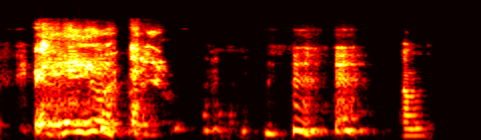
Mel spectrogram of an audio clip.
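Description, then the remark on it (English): A loud burst of coughing from a person with a bug, during an interview: a harsh first cough followed by several shorter, rougher coughs and throat-clearing sounds in quick succession, with no talking. “Apologising, I'm maybe coughing through this interview.”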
